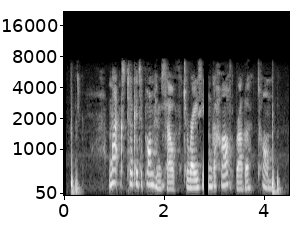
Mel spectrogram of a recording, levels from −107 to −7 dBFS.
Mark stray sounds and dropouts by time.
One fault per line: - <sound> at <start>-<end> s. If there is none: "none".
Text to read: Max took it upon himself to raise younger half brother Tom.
- dropout at 2.8-2.9 s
